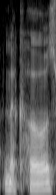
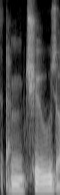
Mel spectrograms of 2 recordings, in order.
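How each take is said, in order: First: Mchoose said as "muk-HOZ"; "muk-hoz" reading of Mchoose; pronounced muck-hose. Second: Mchoose said as "em-CHOOZ"; "em-chooz" reading of Mchoose; pronounced em-chooz. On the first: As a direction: run Mchoose together as "Mc-hose". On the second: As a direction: start Mchoose with the letter M, then "choose". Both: Shown as a demonstration. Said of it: "I don't know how to say it".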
